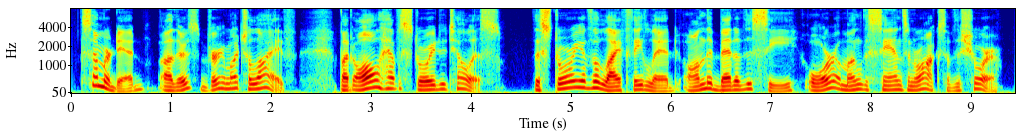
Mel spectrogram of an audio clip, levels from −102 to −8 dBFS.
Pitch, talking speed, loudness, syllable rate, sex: 145 Hz, 230 wpm, -19 LUFS, 5.6 syllables/s, male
